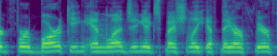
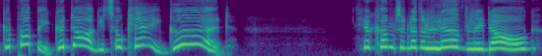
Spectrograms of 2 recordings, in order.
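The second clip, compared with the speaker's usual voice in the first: mocking sweet dog-praise voice; 13 semitones higher than usual. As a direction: coo at the puppy in a mocking sing-song. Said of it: "gentle, cheerful voice".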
